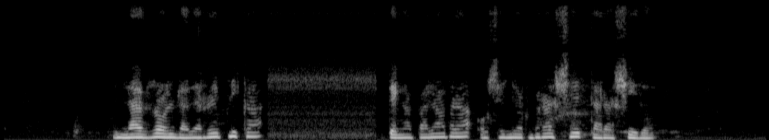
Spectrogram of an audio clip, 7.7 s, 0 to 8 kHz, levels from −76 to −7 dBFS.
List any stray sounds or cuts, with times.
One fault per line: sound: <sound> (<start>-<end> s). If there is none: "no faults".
no faults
